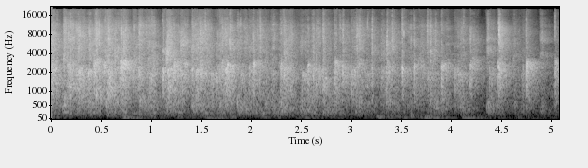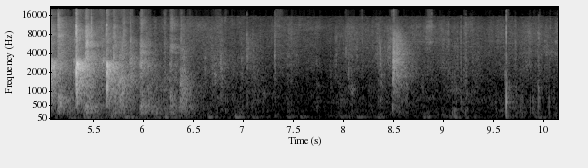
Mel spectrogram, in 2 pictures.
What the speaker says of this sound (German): Einen Applaus für unseren Auftakt heute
